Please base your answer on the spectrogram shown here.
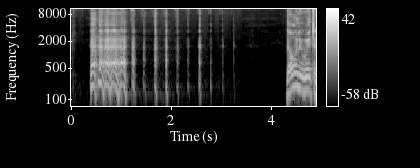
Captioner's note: Ketawa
